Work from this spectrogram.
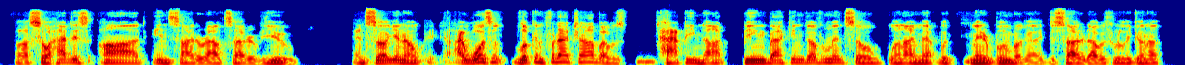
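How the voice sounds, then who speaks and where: Against a quiet background, a man with a Brooklyn accent speaks at a medium pitch with ordinary pitch variation. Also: moderate pace. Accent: New York (Brooklyn). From New York City (Brooklyn). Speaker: former probation commissioner, author. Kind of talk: interview conversation. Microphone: connection difficulty at start.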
